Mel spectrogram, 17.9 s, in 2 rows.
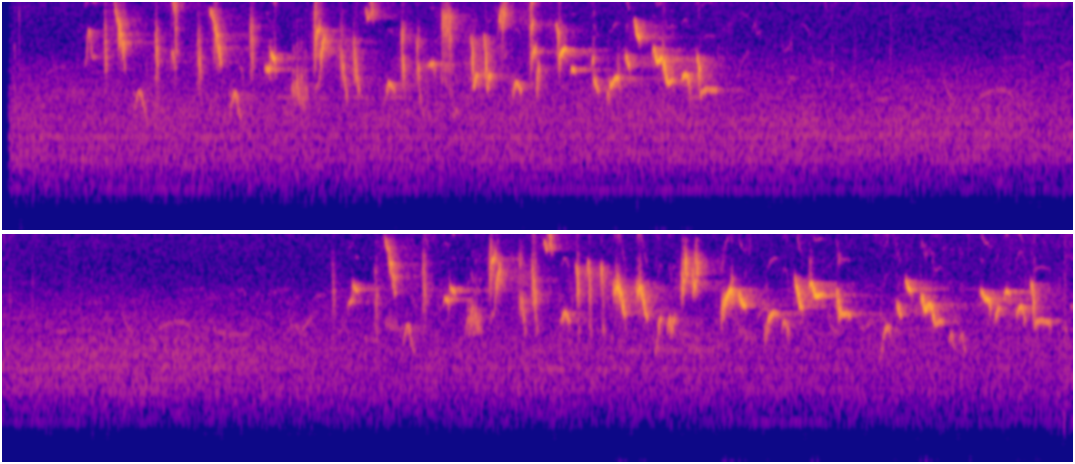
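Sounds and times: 
Eurasian blackcap song: 0:00.1 - 0:17.8.

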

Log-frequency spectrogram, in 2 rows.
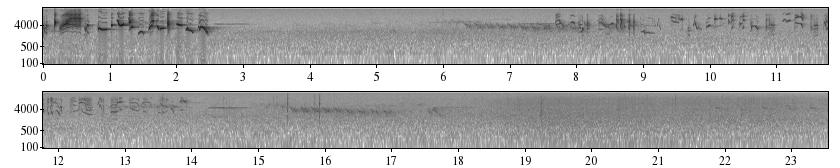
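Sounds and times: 
Eurasian blackcap twittering warble: 0:00.0 - 0:02.9, 0:07.2 - 0:17.0.

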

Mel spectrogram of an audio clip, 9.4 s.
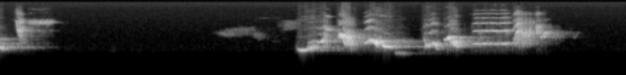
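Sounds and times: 
common blackbird Turdus merula song: 0:00.0 - 0:01.0, 0:03.2 - 0:08.8.

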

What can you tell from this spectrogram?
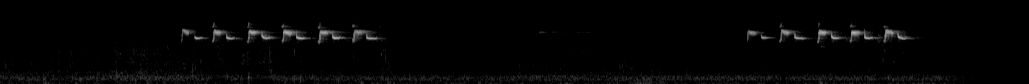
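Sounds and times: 
great tit singing: 0:01.8 - 0:03.8, 0:07.5 - 0:09.2.

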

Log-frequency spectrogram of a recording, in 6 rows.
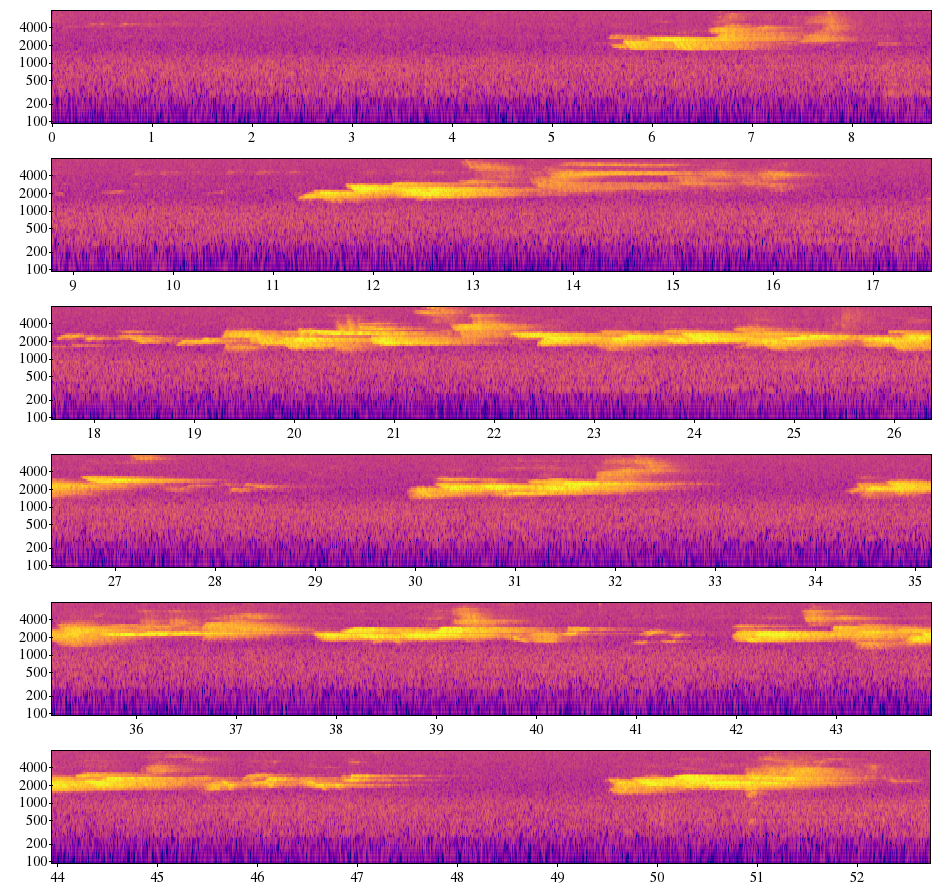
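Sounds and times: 
common blackbird song: 0:05.6 - 0:16.4, 0:17.6 - 0:28.8, 0:30.0 - 0:32.8, 0:34.4 - 0:47.9, 0:49.5 - 0:52.7.

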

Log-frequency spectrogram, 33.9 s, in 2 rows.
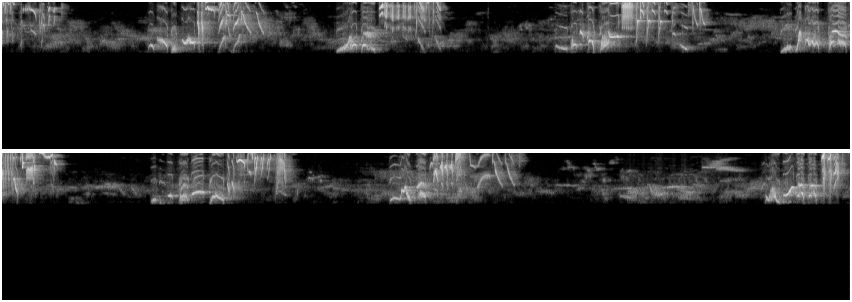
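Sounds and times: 
Eurasian blackbird song: 0:00.0 - 0:33.9.

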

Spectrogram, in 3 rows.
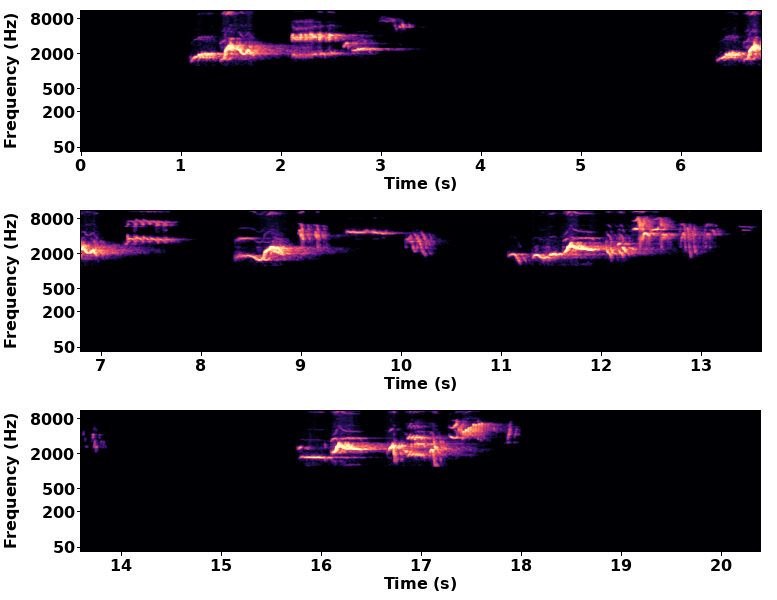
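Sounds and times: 
common blackbird song phrases: 0:01.1 - 0:03.4, 0:06.4 - 0:10.5, 0:11.1 - 0:13.9, 0:15.8 - 0:18.0.

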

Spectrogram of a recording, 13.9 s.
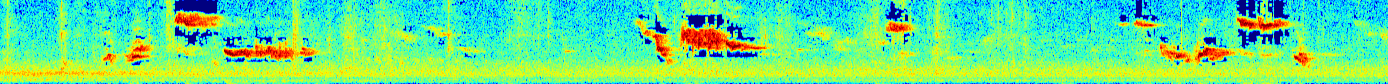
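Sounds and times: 
European robin singing high warble: 0:01.0 - 0:03.2, 0:06.4 - 0:10.0, 0:10.9 - 0:13.8.

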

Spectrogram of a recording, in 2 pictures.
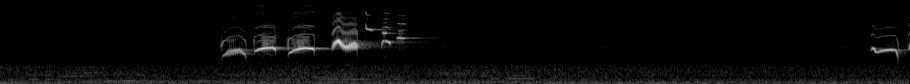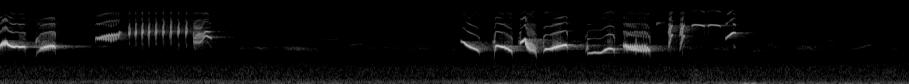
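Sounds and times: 
common blackbird singing: 0:02.2 - 0:04.4, 0:08.7 - 0:12.8, 0:13.7 - 0:18.1.

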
